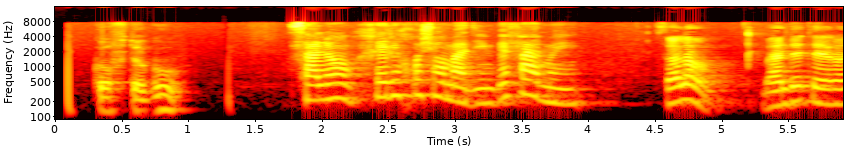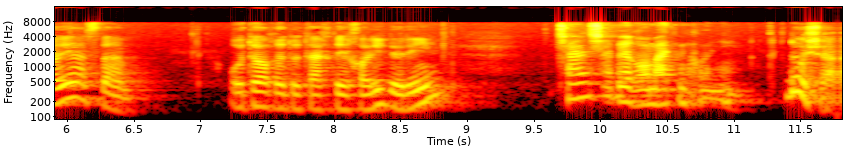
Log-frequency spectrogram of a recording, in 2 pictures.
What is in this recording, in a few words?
Dialog, persian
